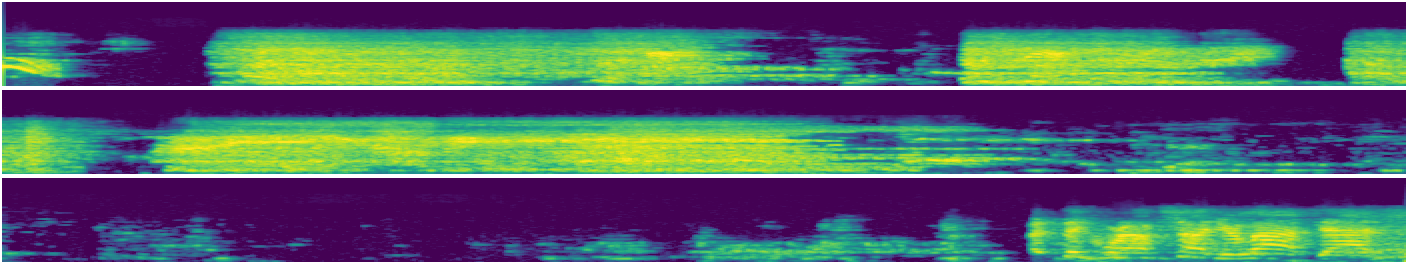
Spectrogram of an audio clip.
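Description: Loud gunfire and bursts of noise from a video game play through a television's speakers, in noisy bursts separated by short pauses.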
